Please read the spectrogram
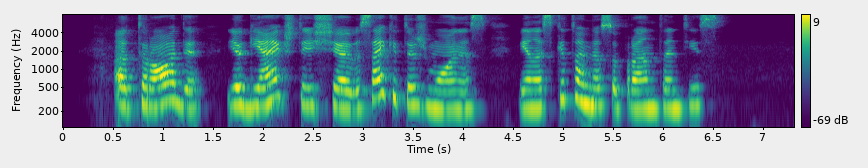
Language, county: Lithuanian, Utena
